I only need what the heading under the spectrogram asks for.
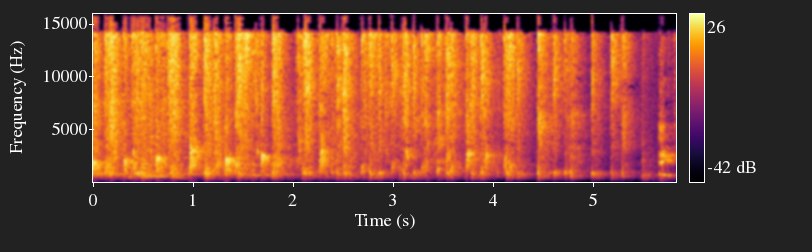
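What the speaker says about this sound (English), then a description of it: "can we have a massive round of applause for Brief History of Timelessness" Loud, close applause from an audience welcoming a talk, with many hands clapping in a thick, uneven burst that holds strong throughout and eases slightly near the end.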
